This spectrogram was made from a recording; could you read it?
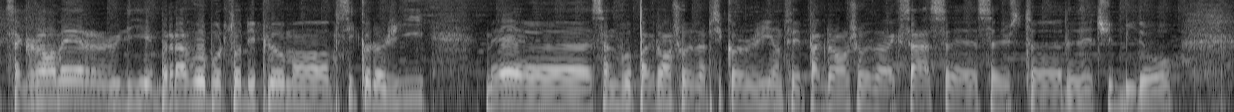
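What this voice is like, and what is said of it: Switches into a Liège accent. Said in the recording (French): “Oula, j'ai pris un autre accent. ... Il semble que le côté de Liège est ressorti.”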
